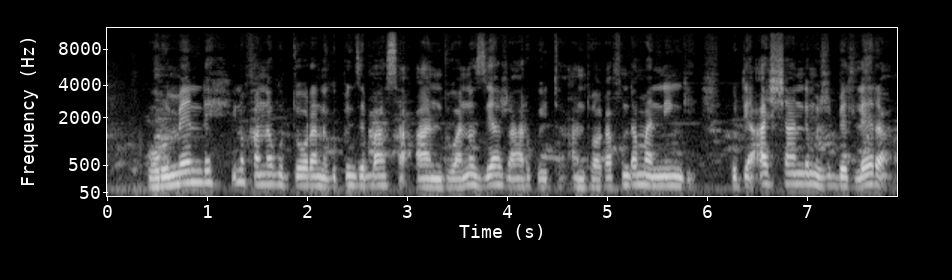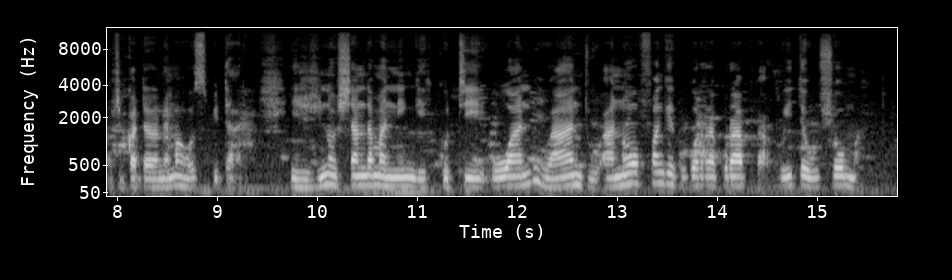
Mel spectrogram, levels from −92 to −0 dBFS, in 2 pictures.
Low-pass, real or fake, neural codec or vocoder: 10.8 kHz; real; none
